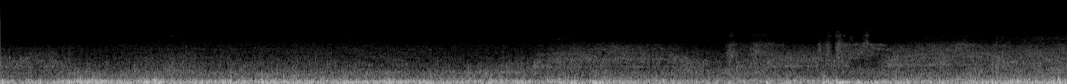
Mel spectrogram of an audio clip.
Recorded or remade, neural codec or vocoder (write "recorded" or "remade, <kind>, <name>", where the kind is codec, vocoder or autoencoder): remade, autoencoder, DAC-VAE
